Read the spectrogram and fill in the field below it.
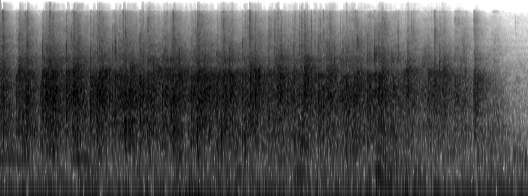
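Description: Audience applause fills a hall, a dense, steady wash of clapping that holds for several seconds before tapering off.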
